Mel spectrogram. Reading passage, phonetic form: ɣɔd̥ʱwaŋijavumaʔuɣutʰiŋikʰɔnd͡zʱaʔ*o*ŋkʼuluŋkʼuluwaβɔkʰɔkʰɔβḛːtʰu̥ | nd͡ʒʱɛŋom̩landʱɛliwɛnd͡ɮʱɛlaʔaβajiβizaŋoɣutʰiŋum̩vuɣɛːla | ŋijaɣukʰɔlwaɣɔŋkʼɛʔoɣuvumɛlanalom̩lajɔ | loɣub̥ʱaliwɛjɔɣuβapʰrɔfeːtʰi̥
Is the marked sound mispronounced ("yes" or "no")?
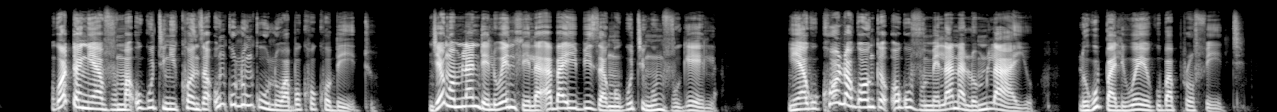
yes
